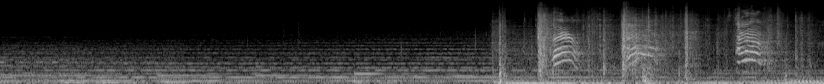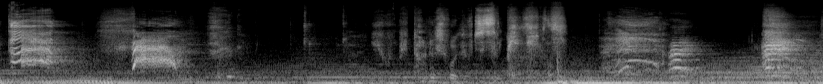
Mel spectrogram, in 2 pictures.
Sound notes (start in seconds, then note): 5.5 Alejandra shouts; 8.3 Alejandra screams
